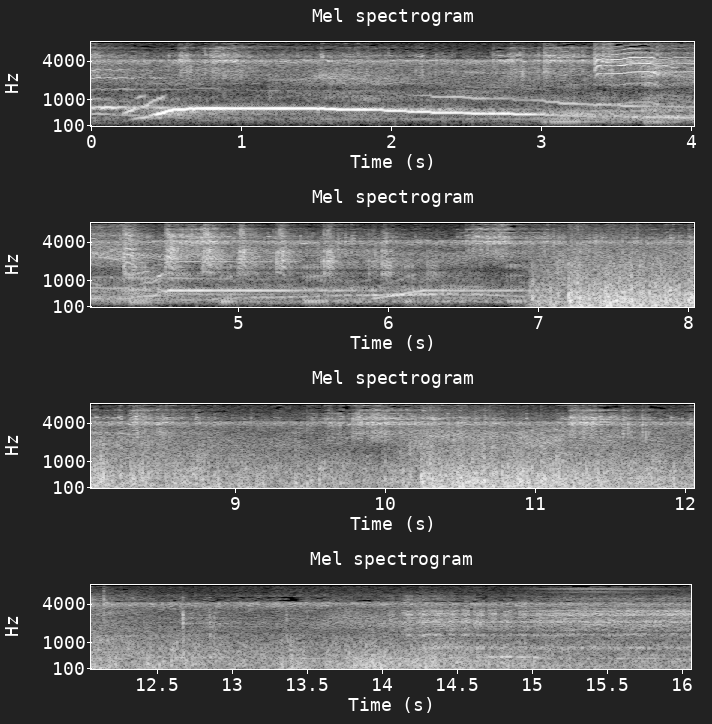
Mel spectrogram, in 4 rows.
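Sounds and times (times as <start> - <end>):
train wheels rumbling on rails: 6.8 - 16.0.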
